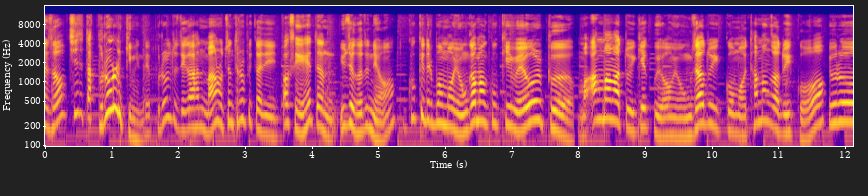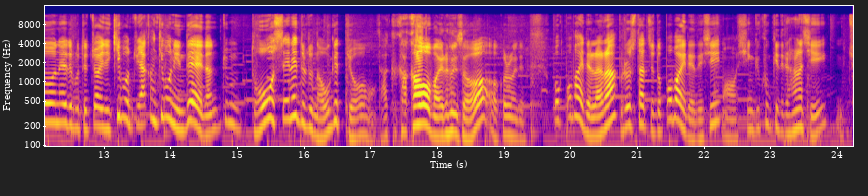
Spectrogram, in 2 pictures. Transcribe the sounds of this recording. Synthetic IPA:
ens̬ʰʌt͡ɕint͡ɕ͈et͈ak̚pɯɾoɭːɯk͈iminde̞puɾoɭdot͡ɕe̞ɡahanmannot͡ɕʰʌntʰɯɾʌpʰik͈ad͡ʑipak̚s͈eɡɯɭɦet͈ʌnjud͡ʑeɡʌdɯɲo̰kukʰidɯɾbonmwʌjoŋɡamankukʰiweuɭpʰɯmʌ̰ʔaŋmamat͈oik͈e̞t̚k͈ujojoŋs̬ʰadoik̚k͈omʌtʰamaŋɡadoik̚k͈ojoɾɯnedɯɭbutʰʌt͡ɕ͈aid͡ʑekibont͡ɕomjak͈ankiboninde̞nant͡ɕomtʌs͈enedɯɭdonaoɡe̞t̚t͡ɕ͈omʌ̰tak͈ɯkak͈awomaiɾʌmjʌnsʰʌʌ̰kɯɾʌmʌe | p͈ok̚p͈obajede̞ɭːanapɯɾʌsʰɯ̥tʰat͡ɕ͈ʰɯdop͈obajededɯɕʰimʌ̰ɕʰinɡukʰukʰidɯɾiɦanaɕʰi | t͡ɕ

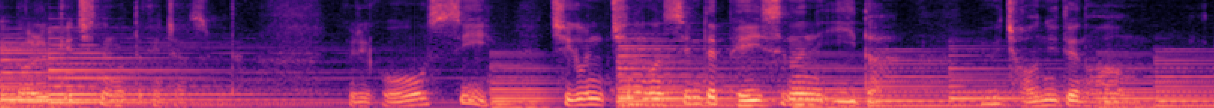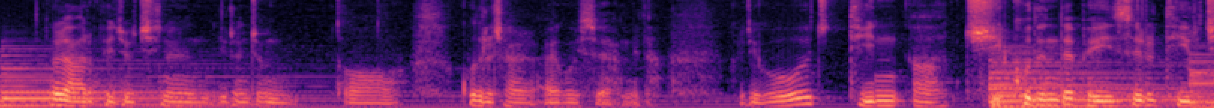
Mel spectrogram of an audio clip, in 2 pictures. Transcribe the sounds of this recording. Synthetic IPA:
jʌɭk͈e̞t͡ɕʰinɯnɡʌt͈okʰent͡ɕʰans͈ɯmɲid̥a | kɯɾiɡosit͡ɕiɡɯmmt͡ɕʰinɯnɡʌns͈inde̞pe̞is͈ʰɯnɯnidajʌɡit͡ɕʌɲide̞naŋ | ɯɾaɾɯpʰed͡ʑot͡ɕʰinɯniɾʌnt͡ɕom | tʌkodɯɾɯɭt͡ɕaɾa̰ɭɡois͈ʌja̰hamɲida | kɯɾiɡotinat͡ɕɥikʰodɯnde̞pe̞is͈ʰɯɾɯɭtʰiɾʰ

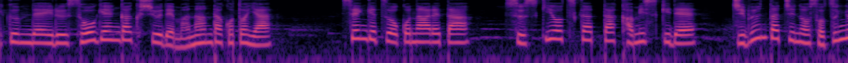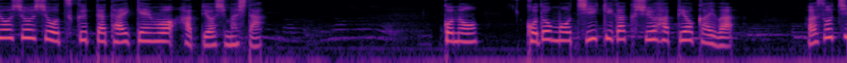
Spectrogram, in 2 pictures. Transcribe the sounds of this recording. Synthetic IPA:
kɯ̟̃nd̪e̞iɾɯ̟so̞ːɡẽ̞ŋɡakɯ̟̥ɕɨːd̪e̞manãnd̪ako̞t̪o̞ja | sẽ̞ŋɡe̞t͡sɨo̞ko̞naβaɾe̞t̪asɨsɨ̥kʲio̞t͡sɨ̥kat̪ːakamʲisɨ̥kʲid̪e̞ | d͡ʑibɯ̟̃nt̪at͡ɕino̞so̞t͡sɨɡʲo̞ːɕo̞ːɕaːt͡sɨ̥kɯ̟t̪ːat̪aikẽ̞ɰ̃o̞hapʲːjo̞ːɕimaɕi̥t̪a | ko̞no̞ko̞d̪o̞mo̞t͡ɕiːkʲiɡakɯ̟̥ɕɨːɦapʲːjo̞ːkaiβa | aso̞t͡ɕ

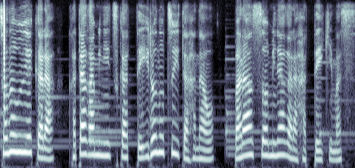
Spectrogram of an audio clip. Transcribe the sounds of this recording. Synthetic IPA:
so̞no̞ɯ̟e̞kaɾa | kat̪aɡamʲiɲ̟it͡sɨ̥kat̪ːe̞iɾo̞no̞t͡sɨit̪aɦanao̞b̥aɾãɰ̃sɨo̞mʲinaɣaɾahat̪ːe̞ikʲimasɨ̥

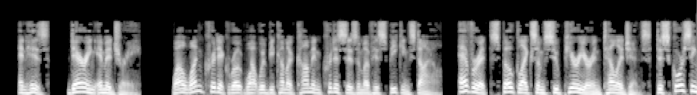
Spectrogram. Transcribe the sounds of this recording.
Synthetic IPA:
ɨ̃nɪz | dɛɹɪ̃ŋɪ̃mɨd͡ʒɹḭ | waɪlˠwʌ̃nkʰɹ̥ɪɾɨkɹoʊt̚wʌt̚wɨd̚bɨkʰʌ̃mɨkʰɑmɨ̃nkʰɹ̥ɪɾɨsɪzɨ̃mʌv̥ɨz̥spikɪ̃ŋstaɪlˠ | ɛvə˞ɨtspoʊklaɪksʌ̃msʉpʰɪɹiə˞ɨ̃ntʰɛlˠɨd͡ʒɨ̰̃nsd̥ɨskɔɹsɪ̃

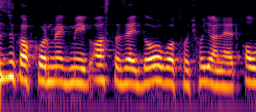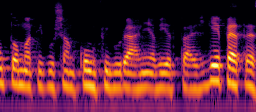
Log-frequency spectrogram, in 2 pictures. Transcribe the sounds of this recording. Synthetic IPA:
zːykɒkːo̞rmɛɡmeːɡɒst̪ɒzɛɟd̪o̞lɡo̞t̪ho̞cho̞ɟɒnlɛɦɛt̪ɒut̪o̞mɒt̪ikuʃɒŋko̞ɱfiɡuɾaːlniɒvirt̪uaːliʒɡeːpɛt̪ɛ

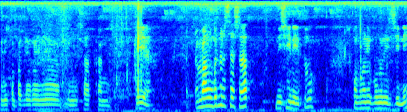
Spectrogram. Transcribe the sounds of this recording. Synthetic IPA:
init̪əmpat̪̚ɲakaɲabənərsaɦat̪̚kanija | memaŋbənərsajasaat̪̚disiniːt̪upɔŋonipuŋunidis̬ini

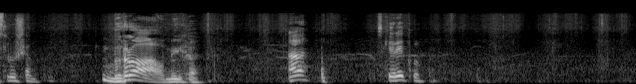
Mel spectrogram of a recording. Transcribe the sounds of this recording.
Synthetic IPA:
sluʃam | bɾawmiːxa | a | skiɾeːku

